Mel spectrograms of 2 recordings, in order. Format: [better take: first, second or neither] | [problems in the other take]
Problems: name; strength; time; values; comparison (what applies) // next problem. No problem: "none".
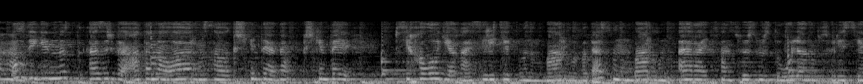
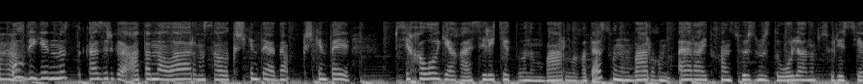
second | background sound (Keyboard (musical)); 16 dB below the speech // room echo; dies away in 2.2 s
